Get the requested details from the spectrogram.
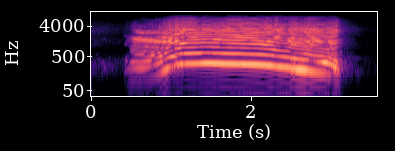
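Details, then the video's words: Red deer rut in early October, one sustained roar of nearly three seconds, rising at the onset, holding a steady deep harmonic tone and sagging slightly before it ends, with no other sounds. "Berrea en la primera semana de octubre"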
